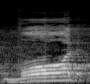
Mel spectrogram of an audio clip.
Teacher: زبان کی کروٹ لے کے نکالیں گے، زبان کو تھوڑا گھما کر کے اوپر کی طرف لگائیں گے تو نکلے گا ضاد.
